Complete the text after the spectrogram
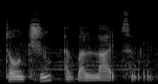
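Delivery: low and dangerous, hold it back; low stern warning. Retold or imitated. Mom scolds son in public, low and menacing.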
